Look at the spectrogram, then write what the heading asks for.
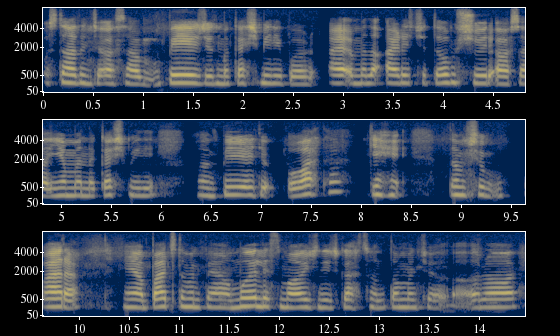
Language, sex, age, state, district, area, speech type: Kashmiri, female, 30-45, Jammu and Kashmir, Bandipora, rural, spontaneous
